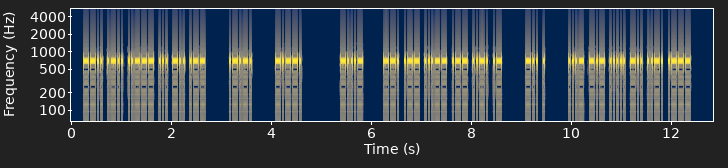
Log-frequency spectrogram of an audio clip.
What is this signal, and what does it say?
Morse code, heard as a keyed tone, about 34 wpm, 700 Hz. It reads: ZL2SDW <AR> <KN> <BT> GW3WFA DE VK5DFJ
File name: UK MASTER QSOs TRAINING / 35WPM / UK MASTER QSOs 0015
